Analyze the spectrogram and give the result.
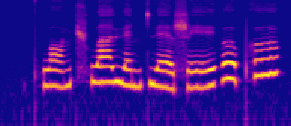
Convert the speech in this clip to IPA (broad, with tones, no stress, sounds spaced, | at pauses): pʰ w ɑ˨˦ ŋ ʈ͡ʂʰ w ä˦ l ɥ ɛ˨˦ n t̪ ɥ ɛ˨˩ ʂ e˨˦ ɪ̯ | ɤ˥˨ pʰ ɤ˦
